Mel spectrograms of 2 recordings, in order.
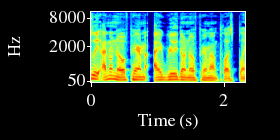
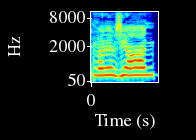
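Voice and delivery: much higher, slow put-on voice; fake Jan voice; slower than usual. Cohost fakes absent Jan's voice for a joke, high put-on voice. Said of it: "Jan, you don't sound like that".

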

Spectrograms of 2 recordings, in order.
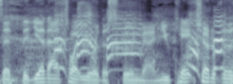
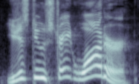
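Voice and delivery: amazed; 12 semitones higher, slower than usual. Real, not acted. Amazed she only drinks water.

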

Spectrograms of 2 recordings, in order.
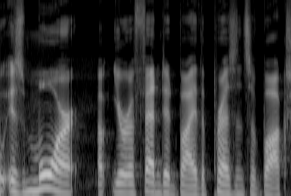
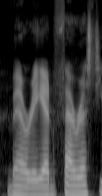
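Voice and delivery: ordinary delivery

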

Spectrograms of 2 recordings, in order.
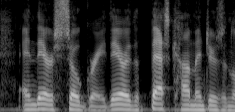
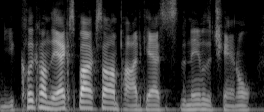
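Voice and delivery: ordinary talk

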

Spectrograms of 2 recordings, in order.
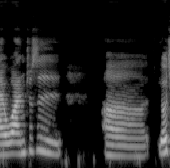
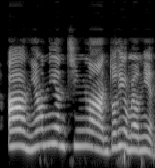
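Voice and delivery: nagging aunt; 8 semitones higher than usual. Retold or imitated. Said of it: "会说".

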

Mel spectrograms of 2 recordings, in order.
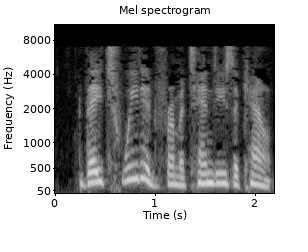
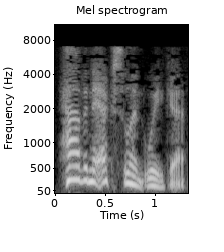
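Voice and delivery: ordinary talk, nothing marked

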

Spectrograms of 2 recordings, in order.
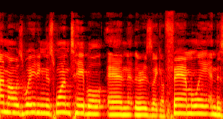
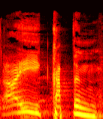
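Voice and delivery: hammed-up Scottish brogue; badly bluffed Scottish accent; fake Scottish accent; much slower than usual. Waiter keeps bluffing the customer, fake Scottish accent. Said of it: "I had to talk like that".

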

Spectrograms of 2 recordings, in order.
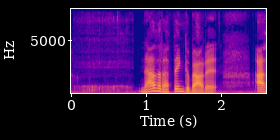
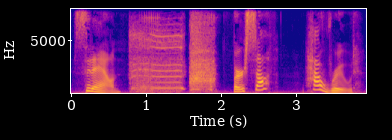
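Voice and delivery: indignant scold; 8 semitones higher, slower than usual. Acted. Scolding someone walking off.

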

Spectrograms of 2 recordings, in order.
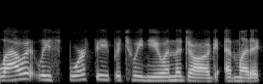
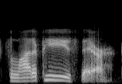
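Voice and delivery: ordinary talk

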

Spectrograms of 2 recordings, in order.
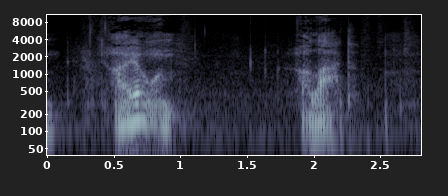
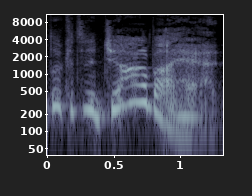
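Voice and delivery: high, animated and incredulous; excited; 11 semitones higher than usual. Real, not acted. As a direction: toss it off with gusto. Rhetorical, excited recollection.

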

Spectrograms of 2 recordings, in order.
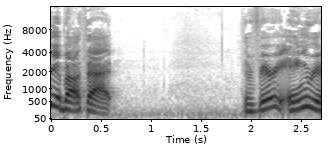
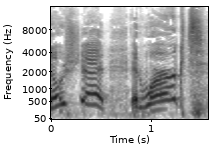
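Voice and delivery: surprised realization; 7 semitones higher, much slower than usual. Retold or imitated. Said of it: "You're like".

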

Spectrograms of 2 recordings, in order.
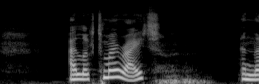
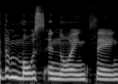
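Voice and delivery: ordinary delivery

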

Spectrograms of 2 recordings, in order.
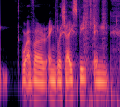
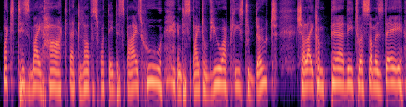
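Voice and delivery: high, theatrical actor reciting verse; Patrick Stewart; 6 semitones higher than usual. Acted. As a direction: declaim a love sonnet in a deliberately bad English stage voice. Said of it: "the worst Patrick Stewart ever".

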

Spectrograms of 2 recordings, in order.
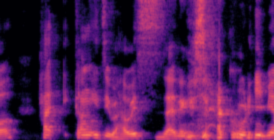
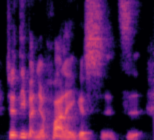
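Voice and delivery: ordinary talk

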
